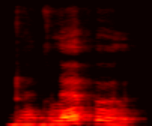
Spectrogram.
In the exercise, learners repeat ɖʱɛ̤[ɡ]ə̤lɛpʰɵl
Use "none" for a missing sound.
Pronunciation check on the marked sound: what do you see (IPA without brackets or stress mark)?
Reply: ɡ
